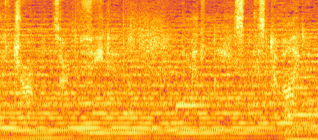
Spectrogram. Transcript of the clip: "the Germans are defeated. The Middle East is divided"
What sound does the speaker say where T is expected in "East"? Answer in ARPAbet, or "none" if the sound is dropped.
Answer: none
